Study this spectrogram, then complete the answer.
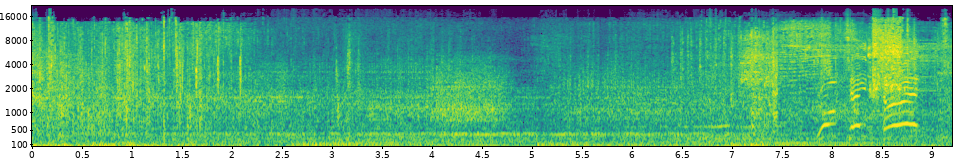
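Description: A machine turret in the video game Horizon Zero Dawn rotates with a continuous mechanical whirring and ratcheting grind over low rumbling booms, with short electronic chirps near the end.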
